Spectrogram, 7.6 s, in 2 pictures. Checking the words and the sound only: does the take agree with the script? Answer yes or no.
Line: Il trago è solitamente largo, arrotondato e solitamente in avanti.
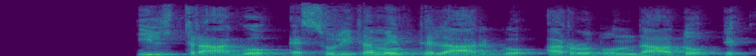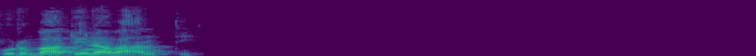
no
